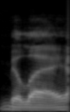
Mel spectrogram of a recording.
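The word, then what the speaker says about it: milet: artist, Millet, I think is how you pronounce her name. The Right. T is silent, if I'm assuming I'm correct.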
